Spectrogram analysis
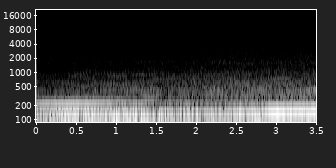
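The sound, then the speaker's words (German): A car driving on along a road: a steady, loud low engine rumble with a faint droning tonal hum that holds throughout, alone with no voices. “Die Katze lag zwischen uns, als wir weiterfuhren. Rees saß am Steuer.”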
